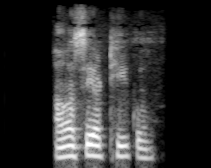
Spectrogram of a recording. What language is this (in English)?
Urdu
